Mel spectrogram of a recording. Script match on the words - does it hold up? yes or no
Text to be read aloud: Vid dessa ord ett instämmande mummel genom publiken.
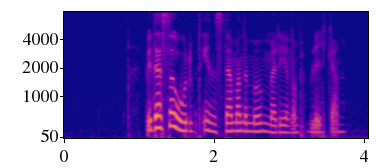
yes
